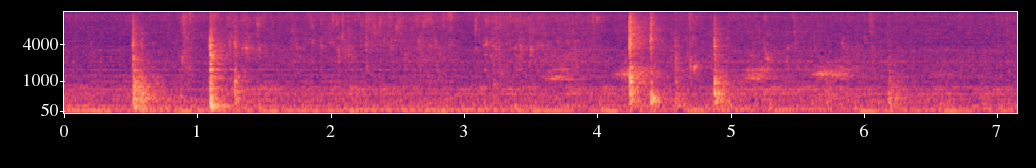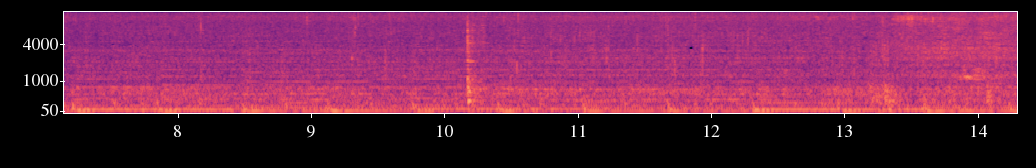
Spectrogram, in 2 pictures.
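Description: Prawns frying in a pan over a low flame give a steady soft sizzle, with a few sharp clinks and stirring scrapes scattered through it. No one speaks.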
